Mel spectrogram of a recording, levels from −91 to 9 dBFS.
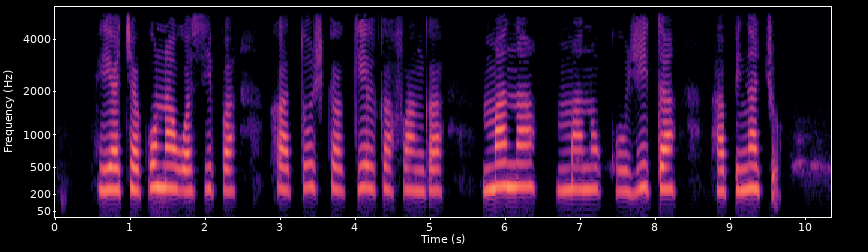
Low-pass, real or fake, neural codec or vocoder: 5.4 kHz; real; none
